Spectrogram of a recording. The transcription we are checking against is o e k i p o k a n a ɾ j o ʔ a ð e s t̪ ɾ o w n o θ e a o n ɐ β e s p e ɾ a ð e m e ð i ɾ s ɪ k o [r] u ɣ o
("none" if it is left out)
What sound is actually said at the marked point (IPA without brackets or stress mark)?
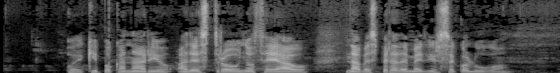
l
